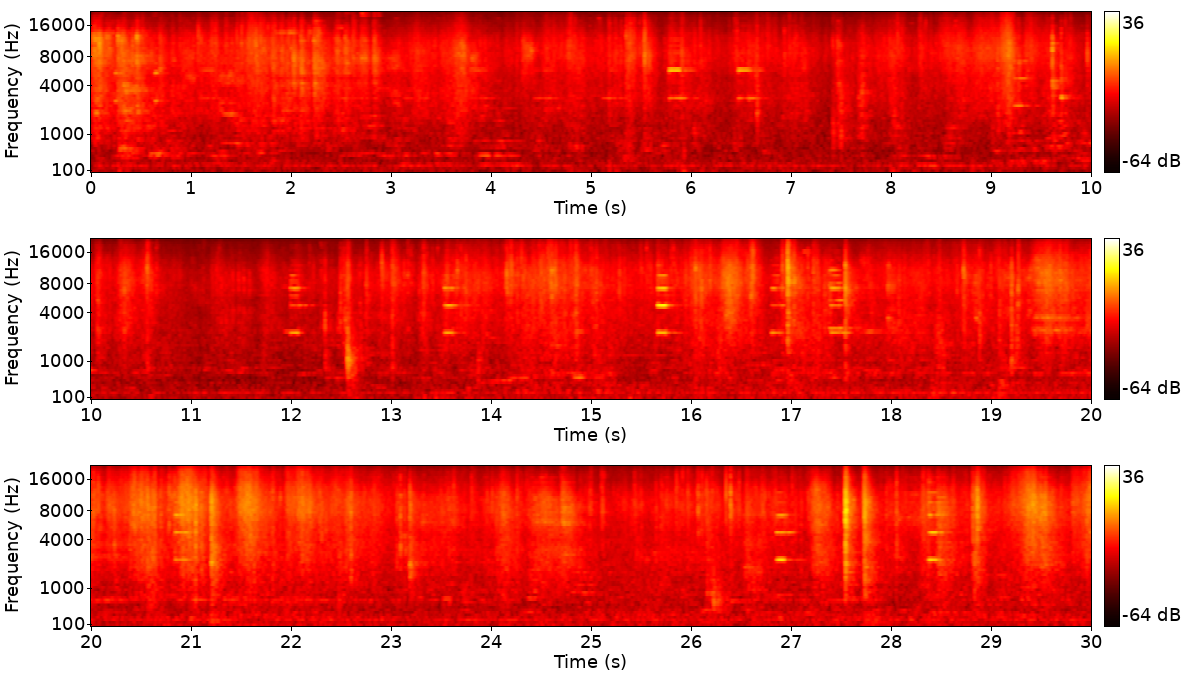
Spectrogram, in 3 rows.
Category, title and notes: Soundscapes > Indoors
GM Supermarket France
Recording of a supermarket in south of France, close to the cashier with a Zoom H5.
Cashier, Supermarket, Beep, France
